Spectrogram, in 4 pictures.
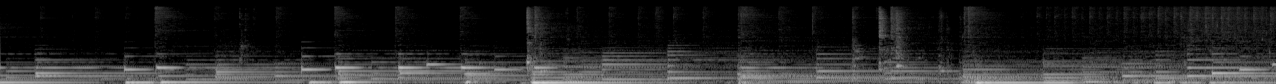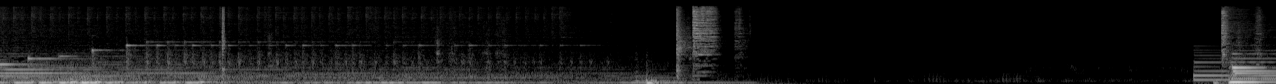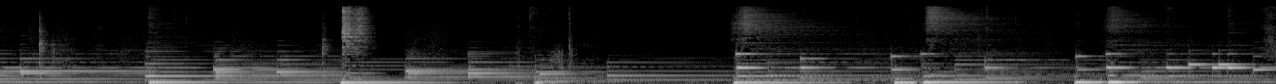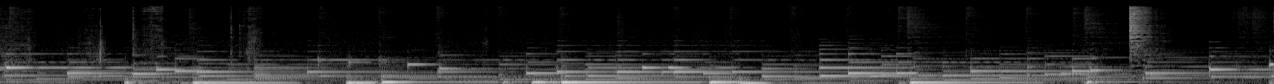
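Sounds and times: soft background music: 0.0 - 19.5, 24.9 - 51.0
low bass line: 9.6 - 15.0, 32.9 - 38.0, 39.6 - 49.5
ringing melody: 13.7 - 19.0.

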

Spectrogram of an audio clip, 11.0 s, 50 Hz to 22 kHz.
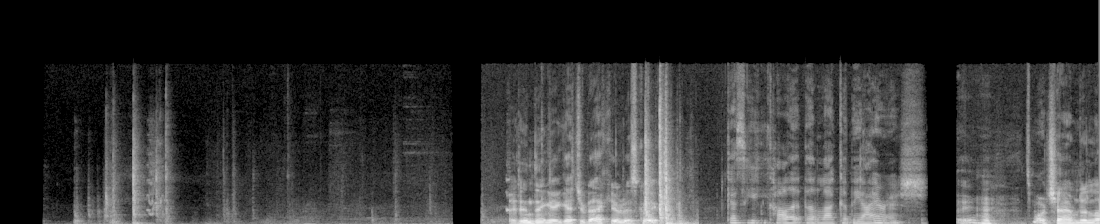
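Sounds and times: door lock clicks and knocks: 6.5 - 7.0.

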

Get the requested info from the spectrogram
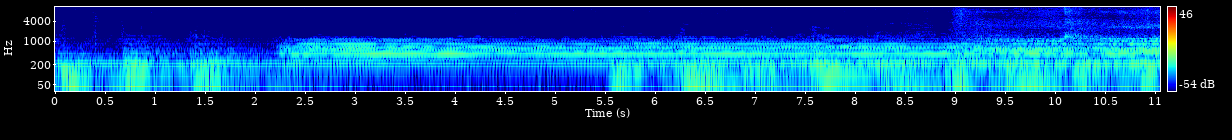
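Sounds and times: soft orchestral chord: 0.0 - 11.0.

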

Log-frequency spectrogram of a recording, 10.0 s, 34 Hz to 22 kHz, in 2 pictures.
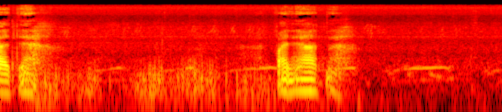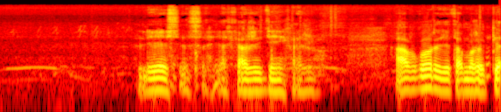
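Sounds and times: pigeons cooing: 0.0 - 9.5.

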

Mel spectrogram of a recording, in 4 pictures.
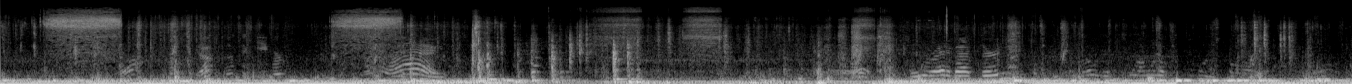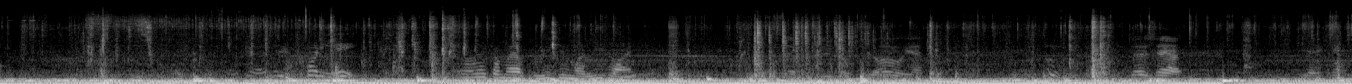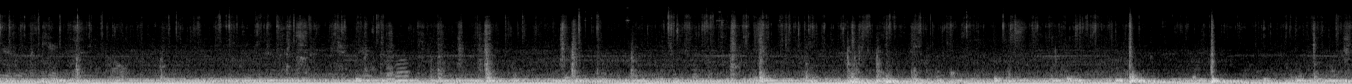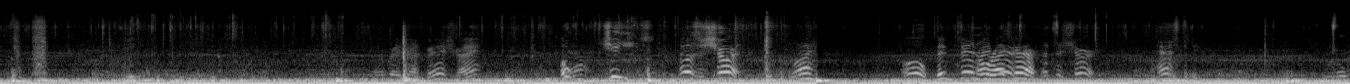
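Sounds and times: low voices: 0.0 - 38.5, 39.5 - 54.0
fishing gear clicking and rattling: 0.0 - 54.0
outboard motor running: 0.0 - 54.0.

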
